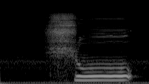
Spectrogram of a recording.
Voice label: "shu", Chinese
